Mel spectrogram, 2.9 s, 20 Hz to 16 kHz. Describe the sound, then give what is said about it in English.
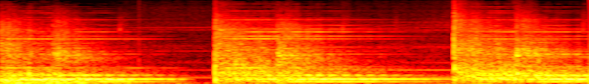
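A huge 7-meter hammer slams into an anvil again and again. Each loud metallic clang rings out with a long, sustained tone before the next heavy blow lands about a second later. “7 meter hammer versus anvil.”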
